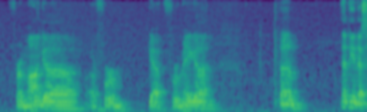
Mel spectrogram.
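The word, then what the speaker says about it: Farmiga: will veer uh from manga or firm yeah for mega nothing that's how you pronounce her name she's she's actually not just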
